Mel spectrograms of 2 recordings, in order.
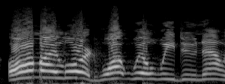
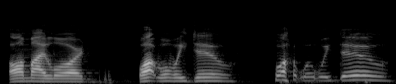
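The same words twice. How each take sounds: First: High, loud desperate cry of the servant; frightened servant crying out to Elisha; panicked cry. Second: Lower, fading despairing plea; subdued fearful plea. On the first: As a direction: cry out in alarm to the prophet. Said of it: "he cried out to Elisha". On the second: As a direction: let the cry sink into hopeless murmur. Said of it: "He cried out to Elisha". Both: Retold or imitated.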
